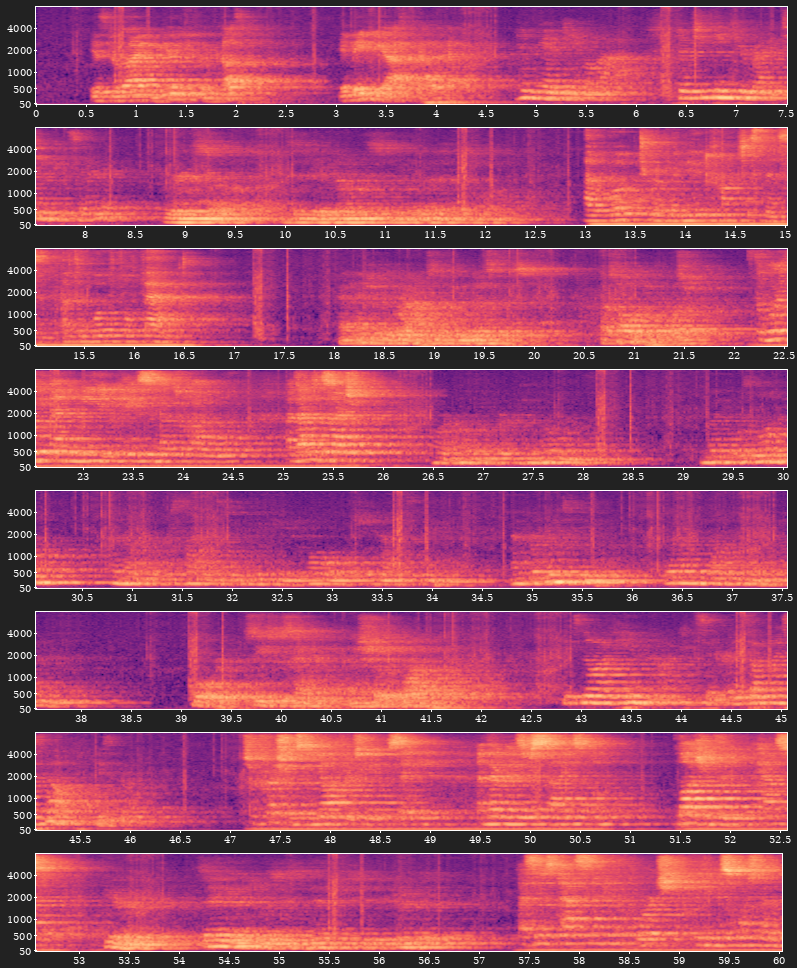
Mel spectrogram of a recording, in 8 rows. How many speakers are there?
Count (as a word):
seven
